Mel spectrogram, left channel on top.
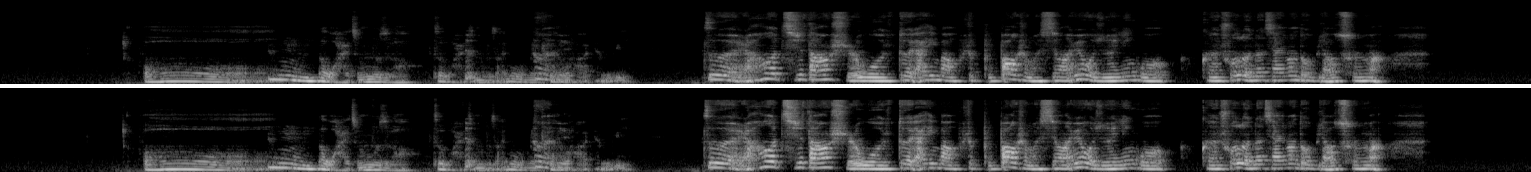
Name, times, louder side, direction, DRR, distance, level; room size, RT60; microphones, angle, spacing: voice 1, 1.4-2.7 3.2-6.3, right 3 dB, 30° right, 0.9 m, -28 dB
voice 2, 2.7-3.3 4.6-4.8 5.3-5.7 7.0-11.7 12.0-14.2, right 1 dB, 75° right, 1.2 m, -23 dB
3.7 x 2.1 x 4.2 m
head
